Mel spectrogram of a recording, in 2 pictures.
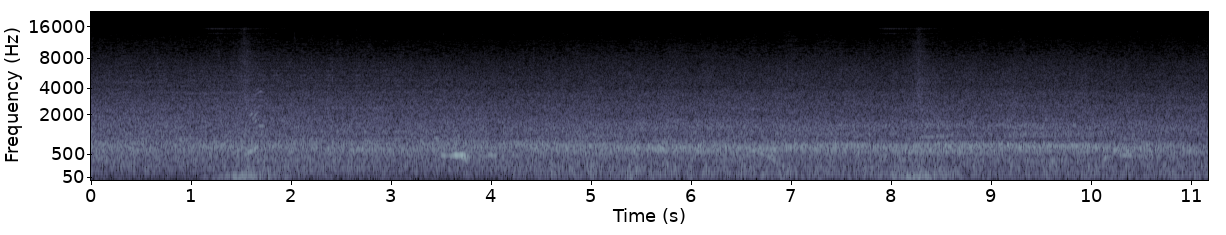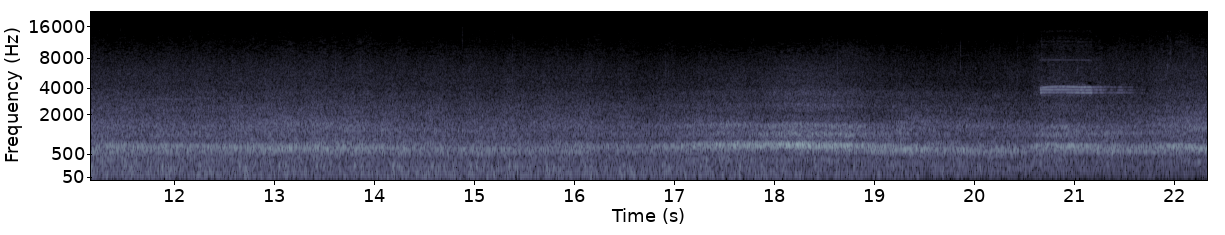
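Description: A large stadium crowd murmurs and cheers steadily throughout.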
